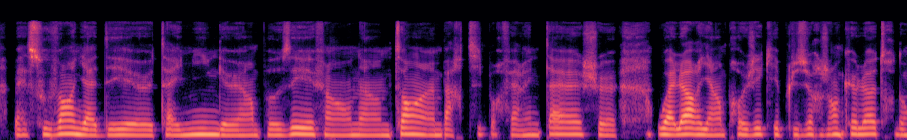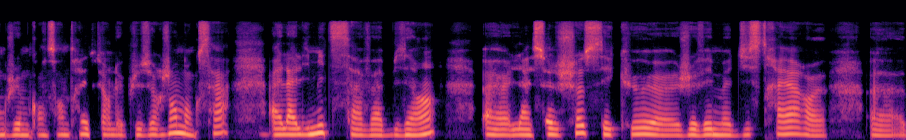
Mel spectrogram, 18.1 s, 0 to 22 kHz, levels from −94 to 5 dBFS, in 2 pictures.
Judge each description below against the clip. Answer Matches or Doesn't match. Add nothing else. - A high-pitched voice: Doesn't match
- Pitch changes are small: Matches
